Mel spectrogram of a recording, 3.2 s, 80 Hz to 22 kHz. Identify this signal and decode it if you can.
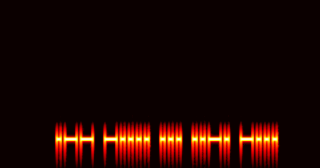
Morse code, heard as a keyed tone, about 35 wpm, 700 Hz. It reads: W6SFB
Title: Speed Racing - USA 1x3 Call Signs 30wpm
